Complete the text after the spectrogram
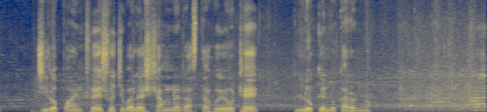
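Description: A crowd of men chants slogans loudly.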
